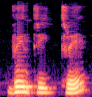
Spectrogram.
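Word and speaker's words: ventitré: তো আপনারা দেখতে পাচ্ছেন, একটু আমরা দেখেছি 21 এর জন্য উচ্চারণটা হচ্ছে ভেন্তুনো, 22 এর ক্ষেত্রে ভেন্তিদুয়ে, 23 এর ক্ষেত্রে ভেন্ট্রিত্রে।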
